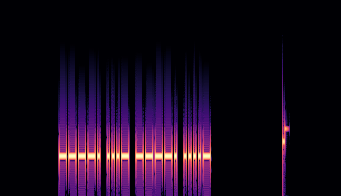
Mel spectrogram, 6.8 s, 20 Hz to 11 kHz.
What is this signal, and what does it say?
Morse code, heard as a keyed tone, about 25 wpm, 700 Hz. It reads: 9V94
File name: practice / 25wpm / Four Letter-Number Combinations - 25wpm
